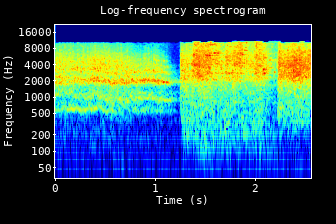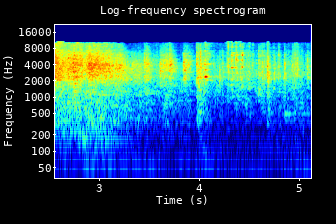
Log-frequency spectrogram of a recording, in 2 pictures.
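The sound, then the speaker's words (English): A loud tire skid squeals for about a second before a sudden violent crash as a Hudson car is dropped into reverse, followed by a long burst of shattering, crunching debris as the car wreck settles, with no voices. “So I dropped it in reverse and the car exploded.”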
